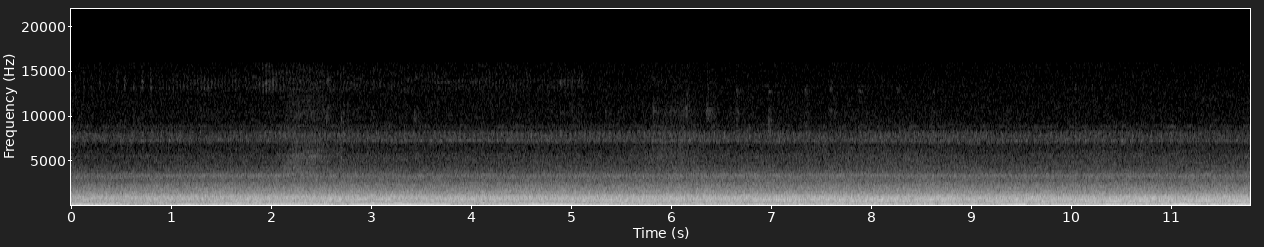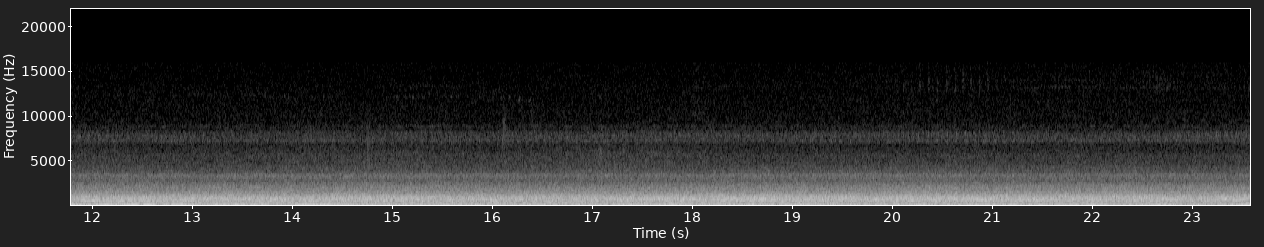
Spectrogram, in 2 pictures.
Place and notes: The University of Texas at Austin, Austin, TX, USA - UT Chilling Station No. 7
Recorded during the construction of UT's 7th Chilling Station for the upcoming Medical School. Equipment: Marantz PMD661 and a stereo pair of DPA 4060's.
29 June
